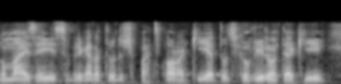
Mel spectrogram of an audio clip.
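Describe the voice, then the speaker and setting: A man delivers his words at a very fast pace. His intonation is monotone and flat. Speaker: podcast co-host. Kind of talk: casual podcast chat.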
